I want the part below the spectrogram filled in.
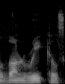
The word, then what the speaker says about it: Don Rickles: E por isso o Don Wrinkles, ou Don Rickles, que eu tenho a mania de meter um N a mais é, na pronúncia, eh, era um gajo que me enchia as medidas porque ele era assim no dia a dia.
